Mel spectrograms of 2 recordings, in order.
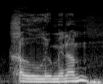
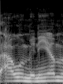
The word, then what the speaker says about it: aluminium: Aluminum. Yeah, aluminium. Caramel. Yeah, aluminium. Caramel, pecan. Everyone says aluminium and we're like, aluminum. Yeah, where's the extra I?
